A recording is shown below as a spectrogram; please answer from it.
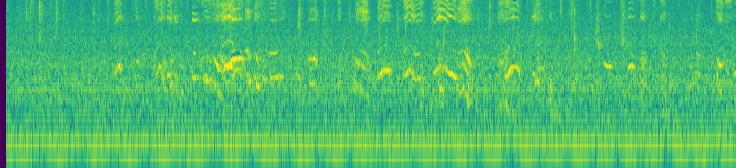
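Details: Litter of eight Siberian Husky puppies at two weeks old; many thin high whimpers and squeaks overlapping, short rising and falling whines scattered throughout over a steady low electrical hum.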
